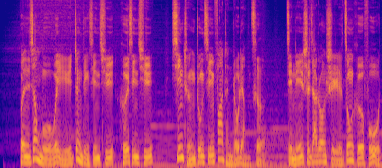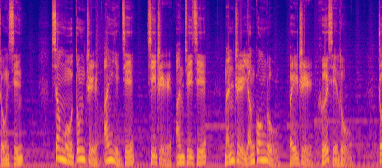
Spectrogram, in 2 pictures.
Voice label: 男 企业宣传; 正定新区数创园

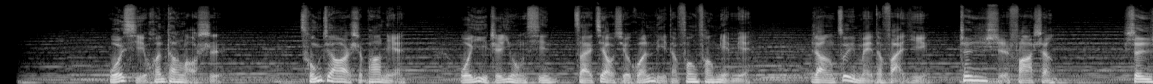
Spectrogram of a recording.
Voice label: 男-人物专题

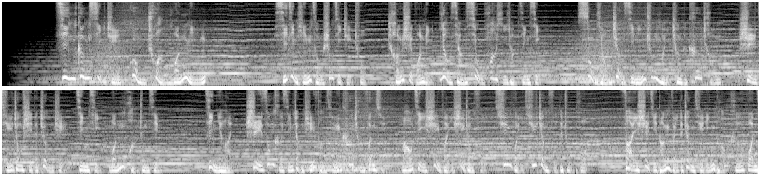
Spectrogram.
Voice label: 男 宣传片; 衢州宣传

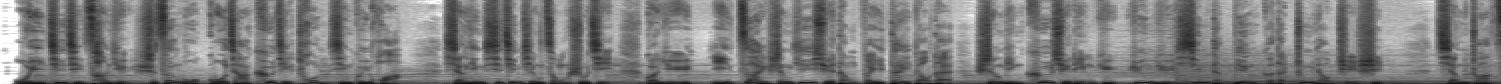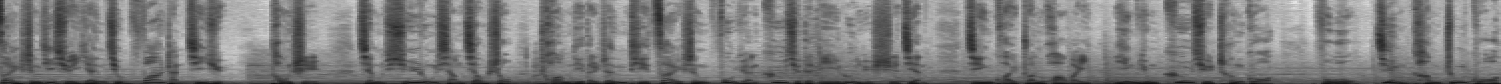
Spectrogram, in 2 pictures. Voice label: 男 专题 学校专题

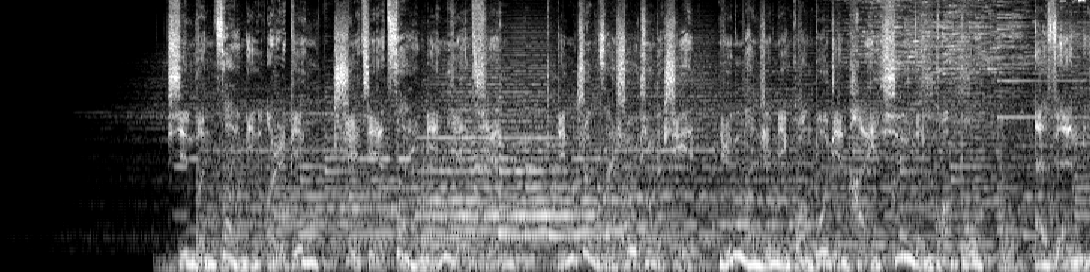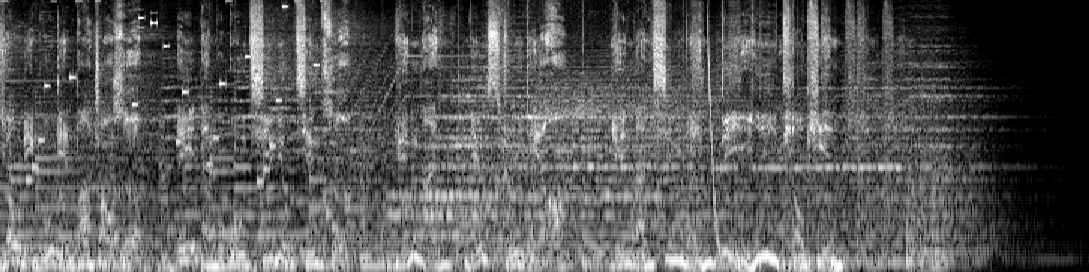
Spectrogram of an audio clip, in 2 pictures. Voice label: 男 片花 电台包装; 云南新闻广播

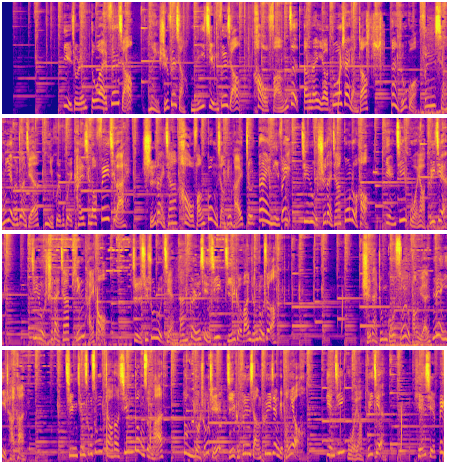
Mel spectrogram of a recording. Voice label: 男; 时代中国

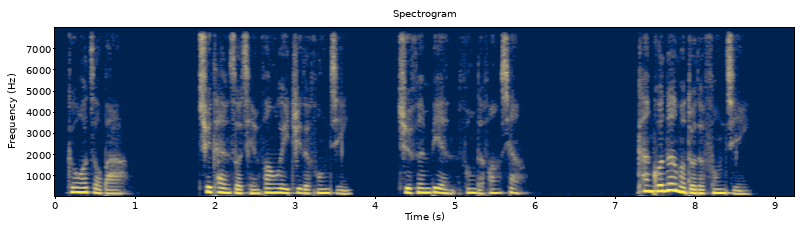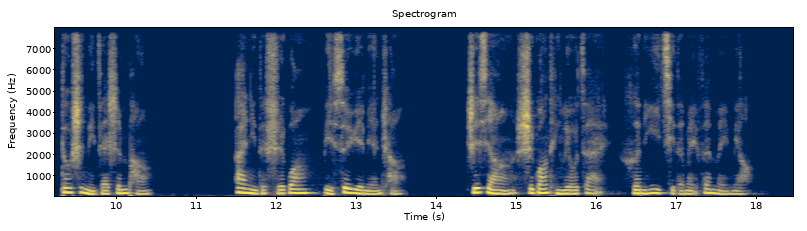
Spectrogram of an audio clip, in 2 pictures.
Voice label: 女 中文 旁白; 猫的树

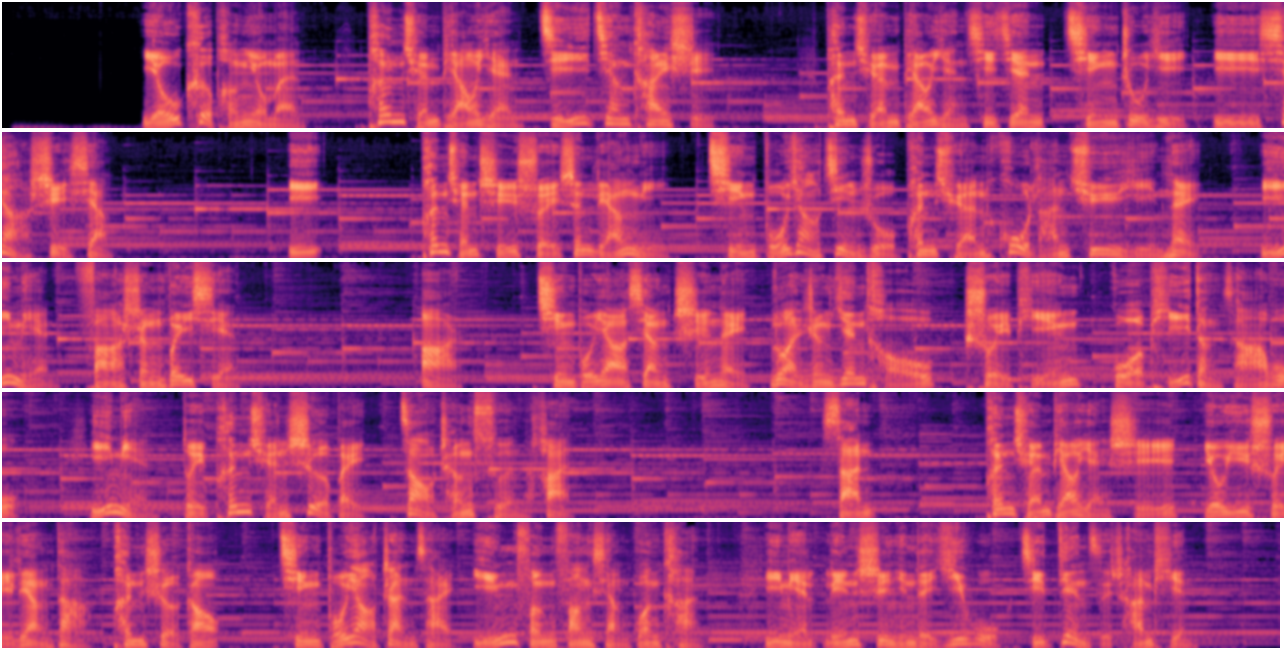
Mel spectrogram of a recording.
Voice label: 男 中文 温馨提示 景区喷泉

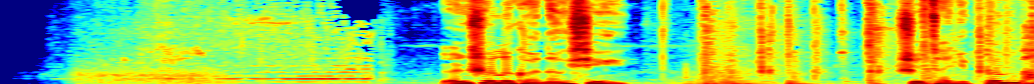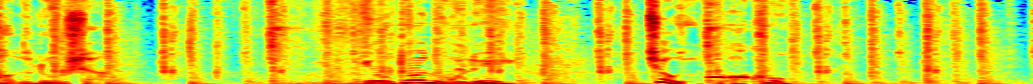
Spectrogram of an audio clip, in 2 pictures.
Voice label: 女 广告 素人力量感 运动品牌

